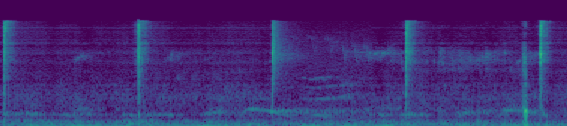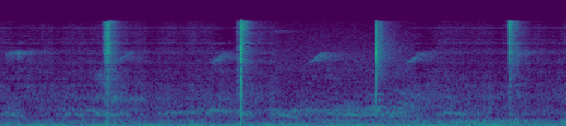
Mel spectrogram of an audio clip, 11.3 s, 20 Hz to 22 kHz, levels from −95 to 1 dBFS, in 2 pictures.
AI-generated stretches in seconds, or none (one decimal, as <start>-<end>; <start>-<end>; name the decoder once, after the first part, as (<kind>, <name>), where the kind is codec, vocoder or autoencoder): 0.0-2.7 (codec, HILCodec); 3.7-8.4; 9.8-11.3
